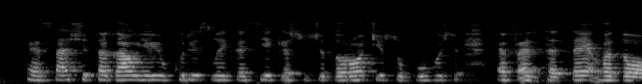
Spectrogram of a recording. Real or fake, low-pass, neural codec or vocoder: real; 7.2 kHz; none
